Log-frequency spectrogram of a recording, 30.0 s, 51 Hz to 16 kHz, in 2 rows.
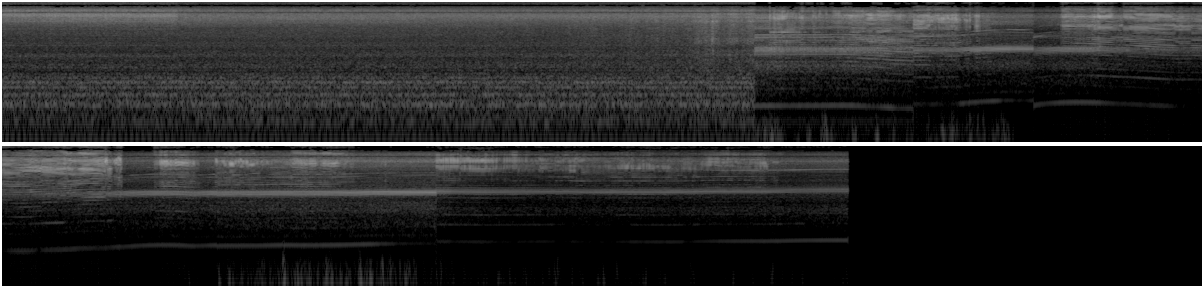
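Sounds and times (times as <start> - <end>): rotary tool whining: 8.0 - 25.6.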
